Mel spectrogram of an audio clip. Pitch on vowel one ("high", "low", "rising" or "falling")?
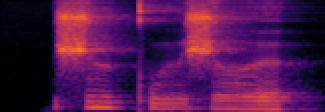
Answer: high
